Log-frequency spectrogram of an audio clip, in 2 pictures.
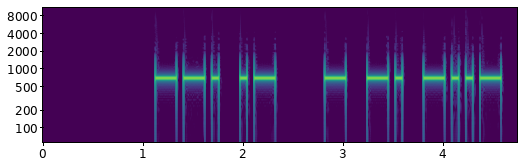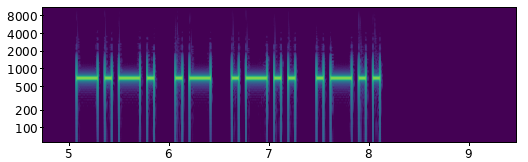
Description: Morse code, heard as a keyed tone, about 17 wpm, 700 Hz. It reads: GA TNX CALL
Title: Common QSO Phrases 17wpm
